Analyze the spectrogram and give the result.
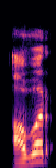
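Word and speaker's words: hour: సరే రెండవ ఖాళీ లో అవర్ అనేది హెచ్ అక్షరంతో మొదలైన దాని ఉచ్చారణ అవర్ అనే వవెల్ సౌండ్ తో మొదలవుతుంది. హెచ్ సైలెంట్ అందుకే దాని ముందు యన్ వాడాలి.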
